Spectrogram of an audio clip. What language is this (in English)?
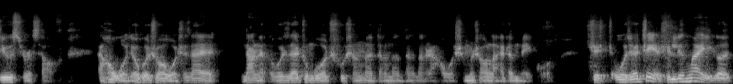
Chinese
